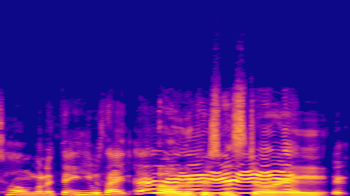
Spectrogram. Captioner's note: babbling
